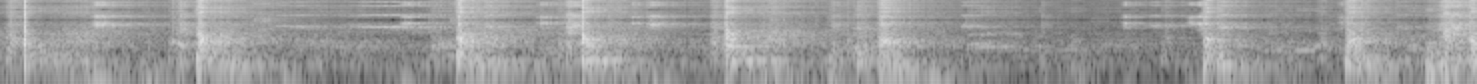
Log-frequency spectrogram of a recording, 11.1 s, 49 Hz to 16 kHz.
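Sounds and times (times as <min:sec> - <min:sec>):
squash ball cracks echoing: 0:00.0 - 0:02.1, 0:03.3 - 0:07.2, 0:09.0 - 0:11.0.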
